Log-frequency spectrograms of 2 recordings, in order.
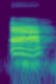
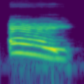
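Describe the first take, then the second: First: The vowel is said as a short 'ah' sound. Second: The vowel is said as a long 'ay' sound. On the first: "an example would be ah" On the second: "do the long sound"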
